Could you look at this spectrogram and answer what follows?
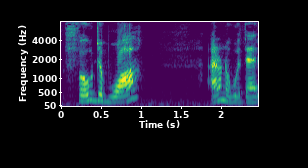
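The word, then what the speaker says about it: Feu de Bois: separate word b-o-i-s uh I'm assuming it's French so faux Dubois is how I would say it I have no idea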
